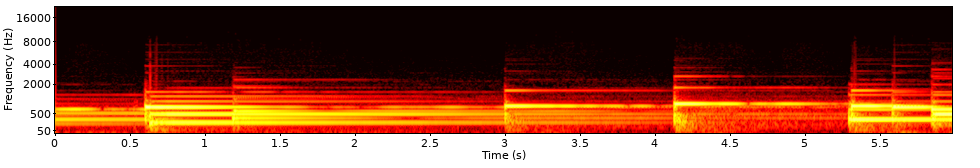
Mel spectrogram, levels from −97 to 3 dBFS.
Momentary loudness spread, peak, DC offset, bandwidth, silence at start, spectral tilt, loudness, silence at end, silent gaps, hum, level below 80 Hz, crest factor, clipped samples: 18 LU; -2 dBFS; under 0.1%; 2.8 kHz; 0 s; -11 dB/octave; -18 LUFS; 0 s; none; none; -56 dBFS; 14 dB; under 0.1%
